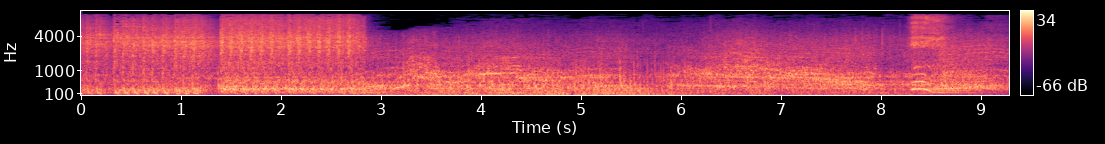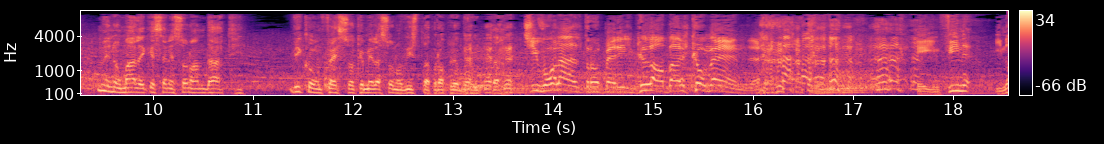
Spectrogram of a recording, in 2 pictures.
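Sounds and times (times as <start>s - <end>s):
machine-gun burst fired into the air: 0.0s - 3.0s
rumbling din: 0.0s - 18.5s
speech: 9.5s - 18.5s
laughter: 12.7s - 14.5s, 15.3s - 18.2s.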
